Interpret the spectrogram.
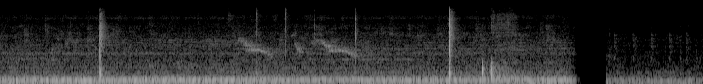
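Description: A small bird calls twice with short, falling chirps over a steady low hum. A few sharp clicks or taps come about a second in and again near the end.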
